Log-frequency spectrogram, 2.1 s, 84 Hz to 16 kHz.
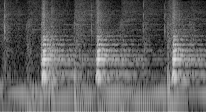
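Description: Three short horn chirps from a 2012 Dodge Ram as the lock button on its factory key fob is pressed three times, the lock-lock-lock sequence that triggers the remote start. Background rock music plays under them.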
